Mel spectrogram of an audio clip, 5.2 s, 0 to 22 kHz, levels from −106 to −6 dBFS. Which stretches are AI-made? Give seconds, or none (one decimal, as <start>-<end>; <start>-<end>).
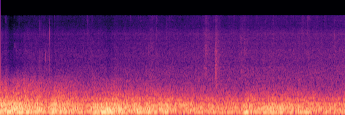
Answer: none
